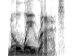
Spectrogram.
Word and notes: Norway rat: British English

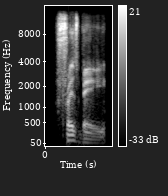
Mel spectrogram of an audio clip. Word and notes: Frisbee: British English

